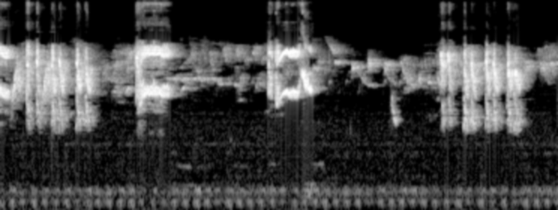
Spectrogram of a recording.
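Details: Orange-headed thrush delivering dense bursts of high, scratchy chattering song separated by softer twittering passages, with a faint steady ticking underneath.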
